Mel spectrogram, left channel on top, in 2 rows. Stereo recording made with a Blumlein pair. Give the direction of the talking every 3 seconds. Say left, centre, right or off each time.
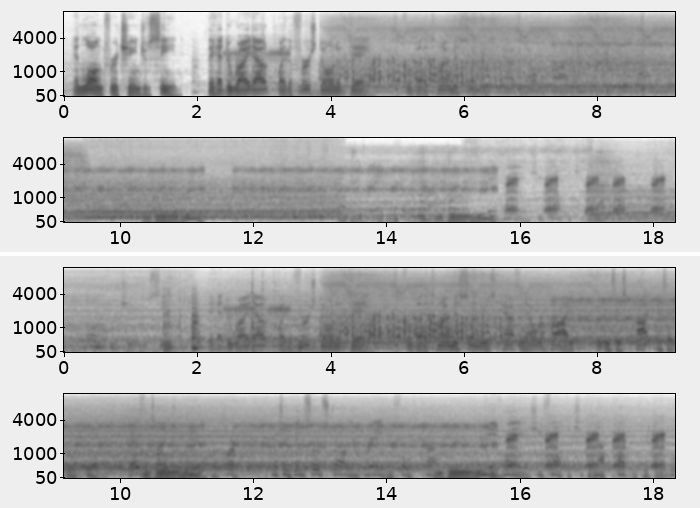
left, centre, right, right, right, right.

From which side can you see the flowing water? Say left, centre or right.
right.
